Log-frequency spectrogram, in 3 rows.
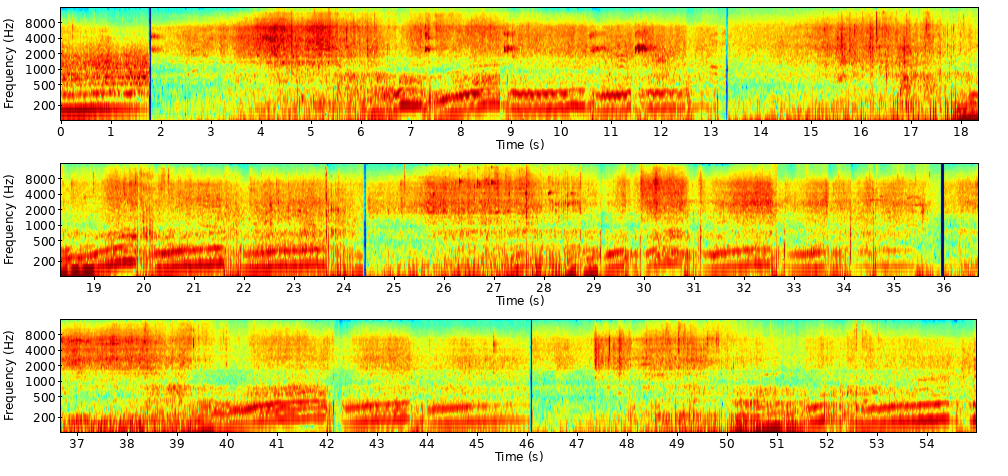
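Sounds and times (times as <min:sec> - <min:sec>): rally car engines accelerating: 0:00.0 - 0:13.3, 0:15.3 - 0:24.5, 0:25.2 - 0:46.1, 0:47.8 - 0:54.9
gravel spraying from tyres: 0:01.8 - 0:12.1, 0:13.4 - 0:45.2, 0:46.1 - 0:54.9.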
